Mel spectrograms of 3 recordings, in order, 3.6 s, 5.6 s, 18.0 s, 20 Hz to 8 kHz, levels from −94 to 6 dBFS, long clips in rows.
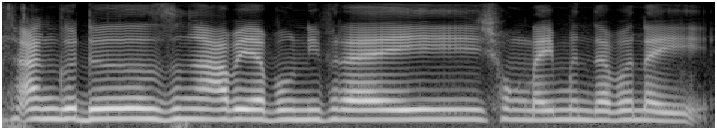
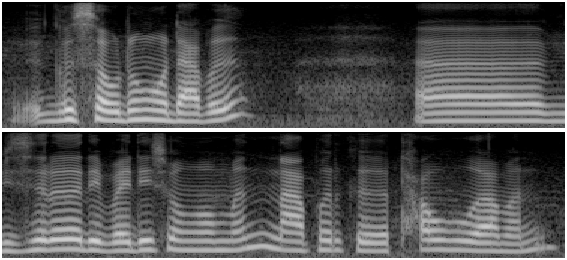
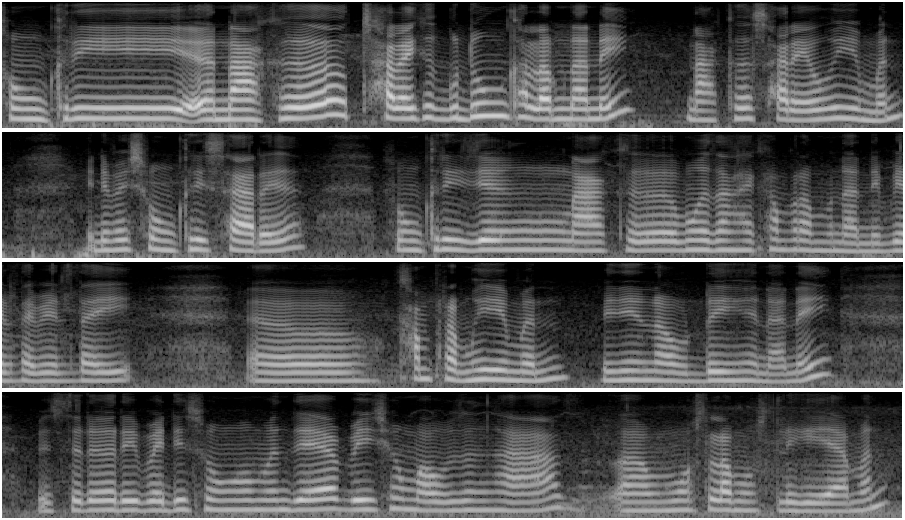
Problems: constant background noise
